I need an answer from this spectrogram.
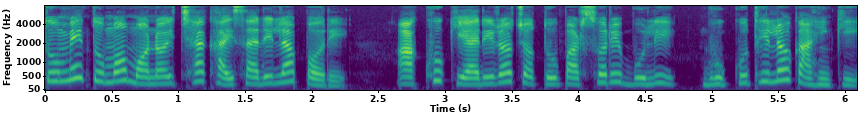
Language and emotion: Odia, neutral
